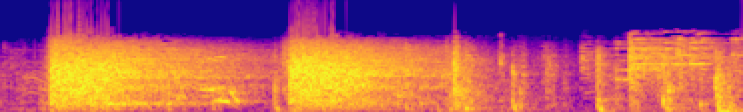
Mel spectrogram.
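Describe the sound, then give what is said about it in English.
Two loud gunshots about a second apart, each with a sharp crack and a long noisy tail, followed by a scatter of quieter clattering knocks and bangs. “Put that gun back under the counter.”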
